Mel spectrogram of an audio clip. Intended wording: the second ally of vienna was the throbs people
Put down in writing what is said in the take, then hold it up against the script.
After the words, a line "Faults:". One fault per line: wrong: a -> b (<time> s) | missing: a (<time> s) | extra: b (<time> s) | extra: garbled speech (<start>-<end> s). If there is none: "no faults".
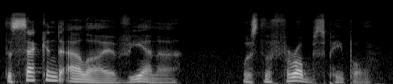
the second ally of vienna was the throbs people
Faults:
no faults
